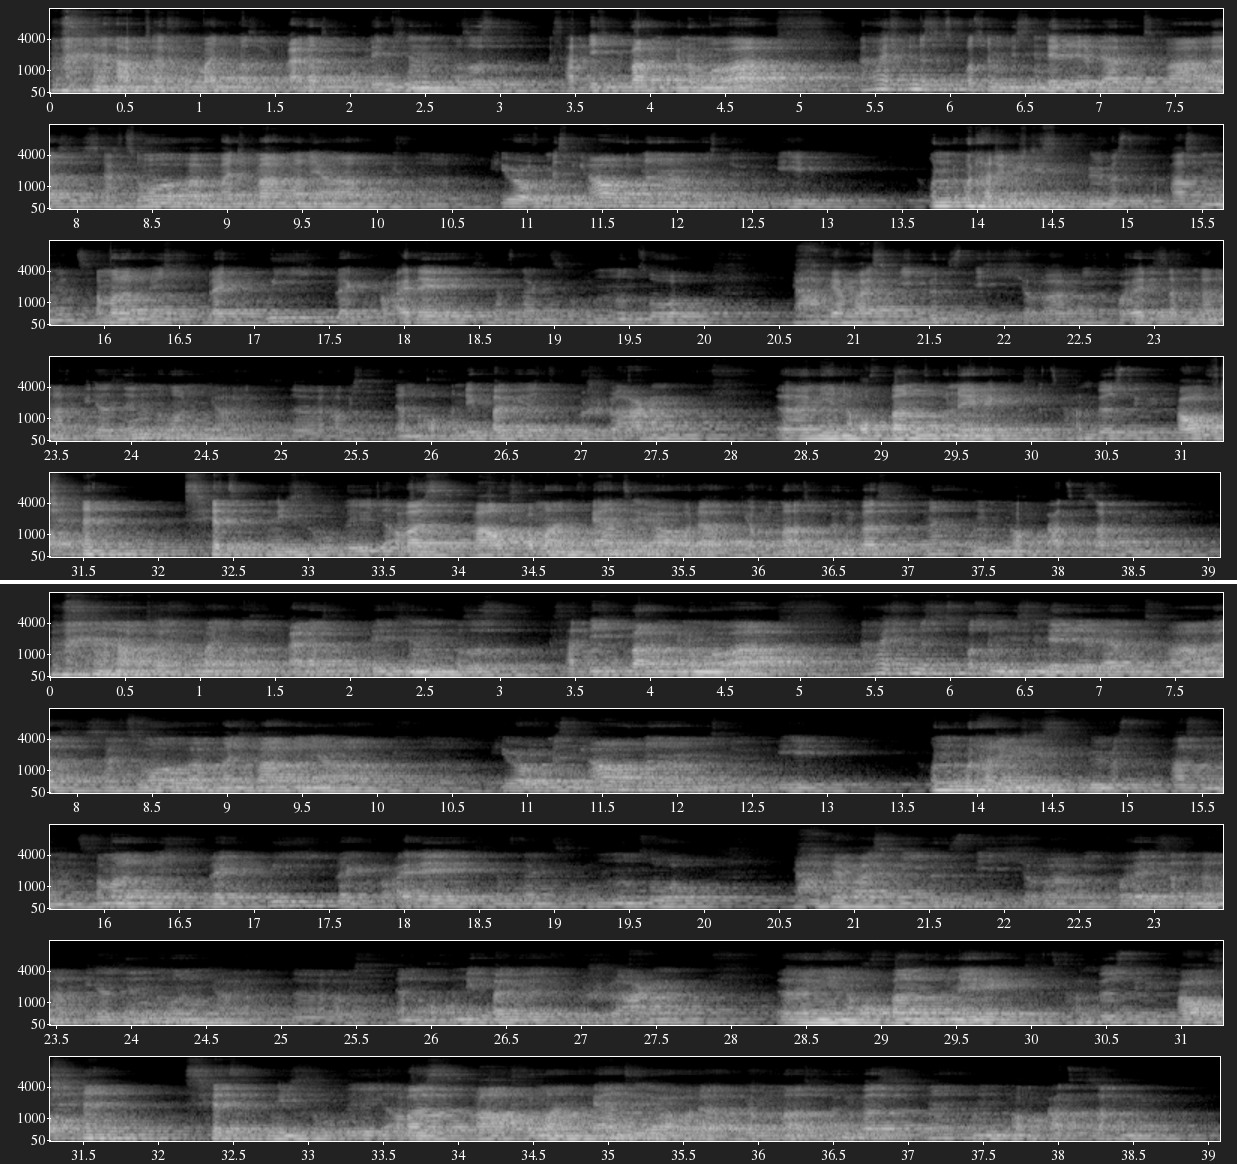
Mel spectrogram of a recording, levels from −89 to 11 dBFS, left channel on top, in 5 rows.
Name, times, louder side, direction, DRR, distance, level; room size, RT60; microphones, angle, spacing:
voice 1, 0.0-2.9 3.4-4.7 5.4-10.5 10.8-12.9 13.7-15.0 15.3-16.4 16.7-19.8 20.6-24.8 25.1-25.4 25.8-26.7 27.0-27.6 28.3-29.8 30.2-31.6 32.2-38.6, equal, 75° left, 0 dB, 1.8 m, -23 dB
13.0 x 7.5 x 7.6 m, 2.1 s
head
